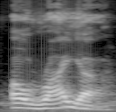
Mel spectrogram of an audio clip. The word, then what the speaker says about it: Oriah: You're telling me that it's actually pronounced Oriah.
